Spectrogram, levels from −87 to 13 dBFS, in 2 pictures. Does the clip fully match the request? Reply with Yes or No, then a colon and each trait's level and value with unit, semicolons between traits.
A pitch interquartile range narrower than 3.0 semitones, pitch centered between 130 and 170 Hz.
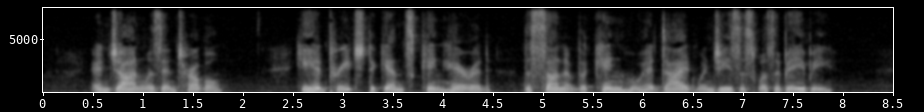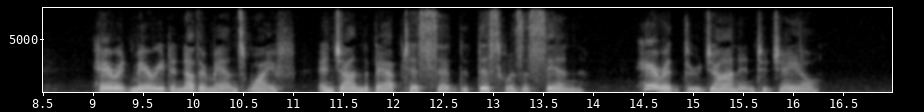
No: narrow, 2.6 semitones; high, 190 Hz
